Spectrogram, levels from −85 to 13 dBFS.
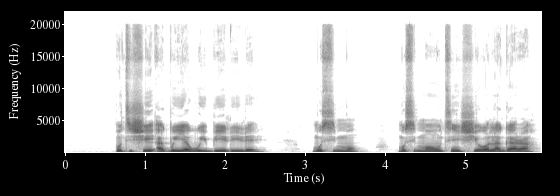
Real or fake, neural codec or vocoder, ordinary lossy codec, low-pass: real; none; none; none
